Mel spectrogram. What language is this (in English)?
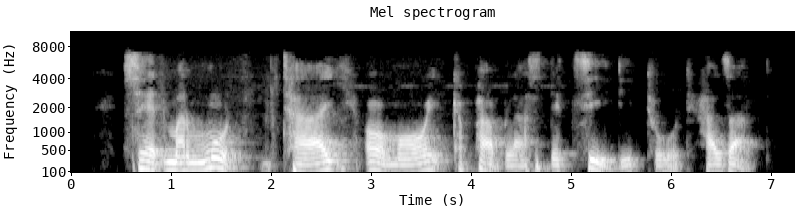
Esperanto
